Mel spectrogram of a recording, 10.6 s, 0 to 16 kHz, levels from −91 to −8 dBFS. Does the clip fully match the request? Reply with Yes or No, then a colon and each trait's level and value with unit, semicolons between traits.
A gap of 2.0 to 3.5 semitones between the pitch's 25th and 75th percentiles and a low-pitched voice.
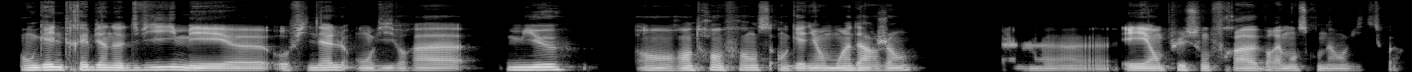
Yes: narrow, 2.5 semitones; low, 100 Hz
